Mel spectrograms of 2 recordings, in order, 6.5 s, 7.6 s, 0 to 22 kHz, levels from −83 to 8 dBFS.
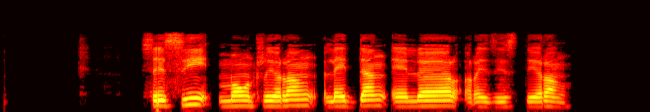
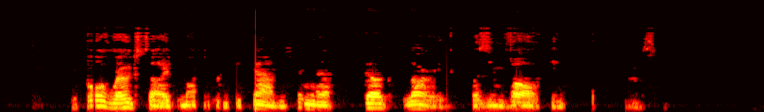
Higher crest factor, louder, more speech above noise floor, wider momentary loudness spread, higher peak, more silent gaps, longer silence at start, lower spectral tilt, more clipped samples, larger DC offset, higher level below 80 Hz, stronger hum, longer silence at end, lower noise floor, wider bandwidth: about the same, 18 dB vs 20 dB; about the same, -17 LUFS vs -19 LUFS; first, over 73 dB vs 66 dB; second, 9 LU vs 13 LU; about the same, -2 dBFS vs 0 dBFS; first, 2.12-2.18 s, 5.19-5.25 s vs none; first, 1.45 s vs 0.75 s; second, -4.5 dB/octave vs -8.5 dB/octave; neither; neither; about the same, -58 dBFS vs -56 dBFS; neither; second, 0.85 s vs 1.15 s; first, under -90 dBFS vs -84 dBFS; second, 7.8 kHz vs 9 kHz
